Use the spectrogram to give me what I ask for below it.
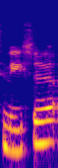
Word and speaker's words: Tanisha: know if you know how to say my name but it's tanisha i don't know if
